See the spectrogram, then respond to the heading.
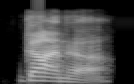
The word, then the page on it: garner: Indian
